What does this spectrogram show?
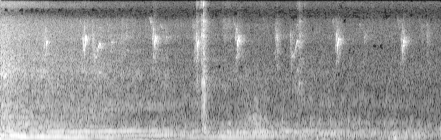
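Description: Small birds chirping: short high chirps, about one or two a second, over a low steady hum that fades away. A single sharp click about four seconds in.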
